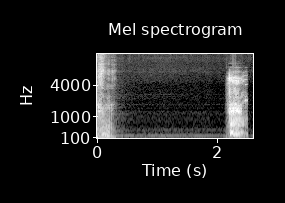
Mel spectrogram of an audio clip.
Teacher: From the top throat, the خ sound should be there.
